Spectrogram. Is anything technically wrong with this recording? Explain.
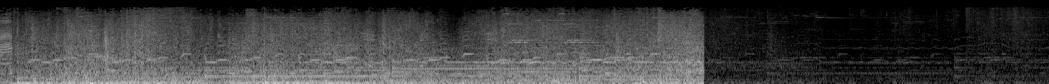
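Yes. From 7.04 s to the end, the sound drops by about 24 dB and turns faint, likely from one channel inverted cancelling against the other in a mono sum; the waveform visibly shrinks and the spectrogram fades.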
